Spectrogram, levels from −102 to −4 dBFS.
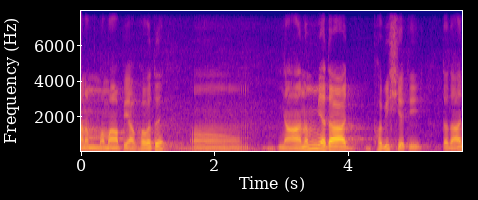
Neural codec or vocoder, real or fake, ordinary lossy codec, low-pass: none; real; none; none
